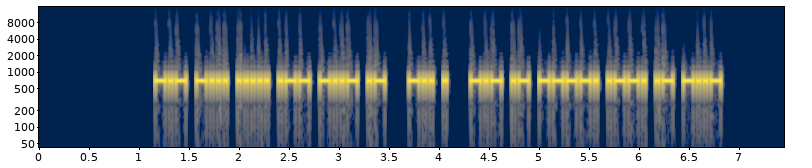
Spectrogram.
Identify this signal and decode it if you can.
Morse code, heard as a keyed tone, about 36 wpm, 700 Hz. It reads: KB5WXA DE KA9PAX
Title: USA Callsign DE Callsign - 6 Characters - 35wpm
